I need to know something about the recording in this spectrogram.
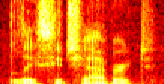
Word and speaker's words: Chabert: Lacey Chabert. I always want to say Chabert, but I think it's Chabert.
